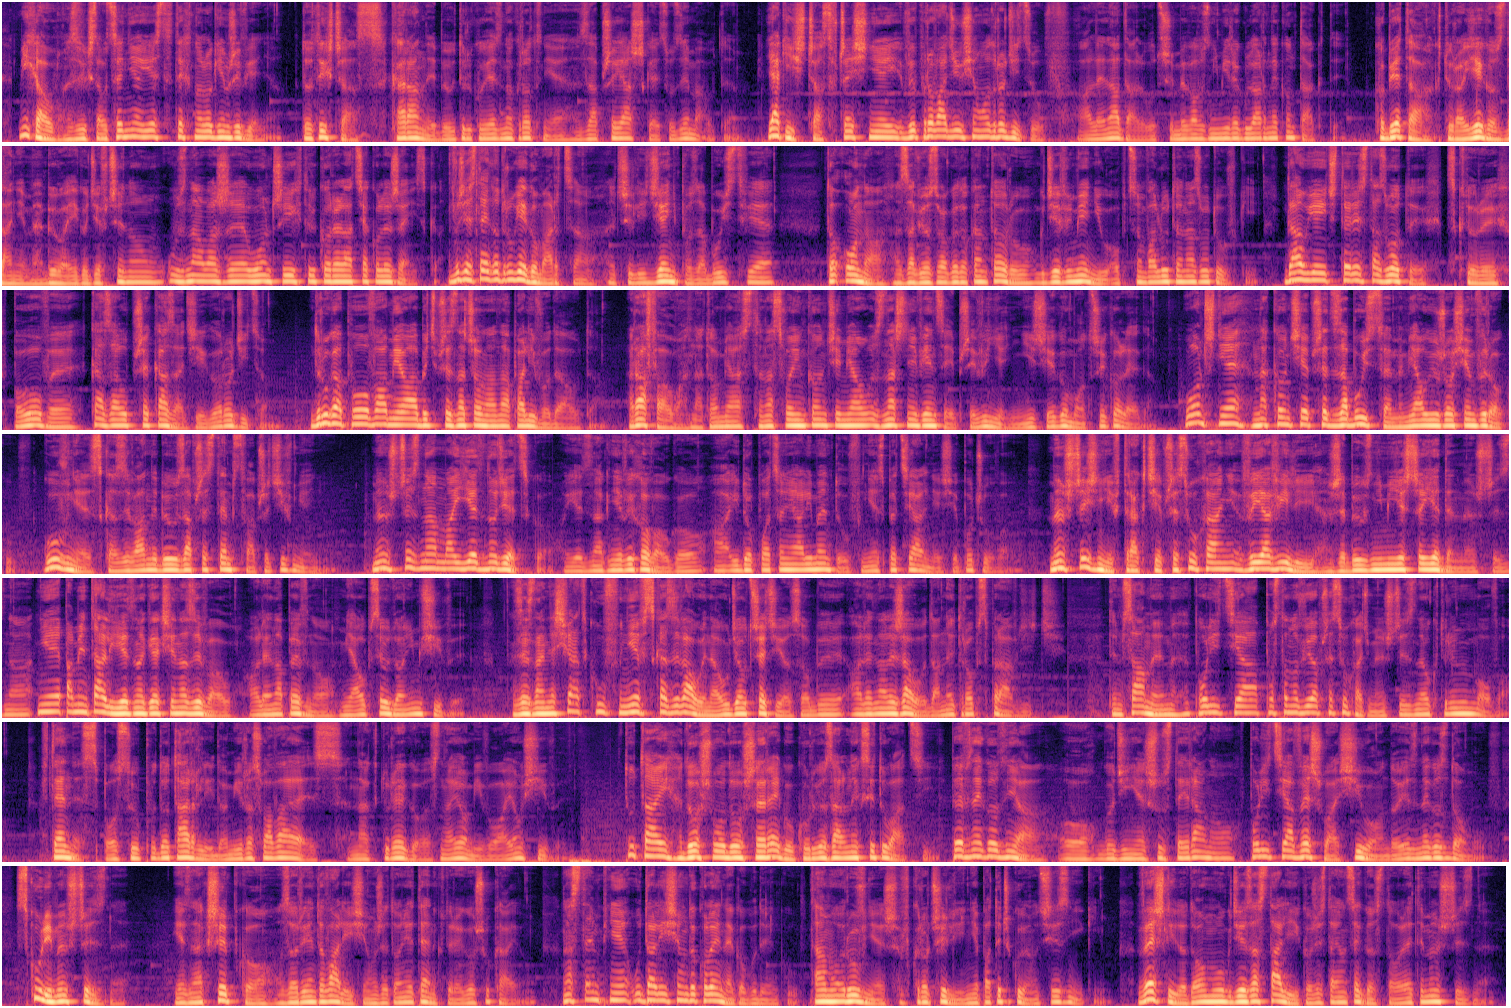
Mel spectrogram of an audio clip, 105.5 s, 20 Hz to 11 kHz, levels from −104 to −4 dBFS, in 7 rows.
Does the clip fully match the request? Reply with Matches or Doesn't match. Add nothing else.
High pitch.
Doesn't match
